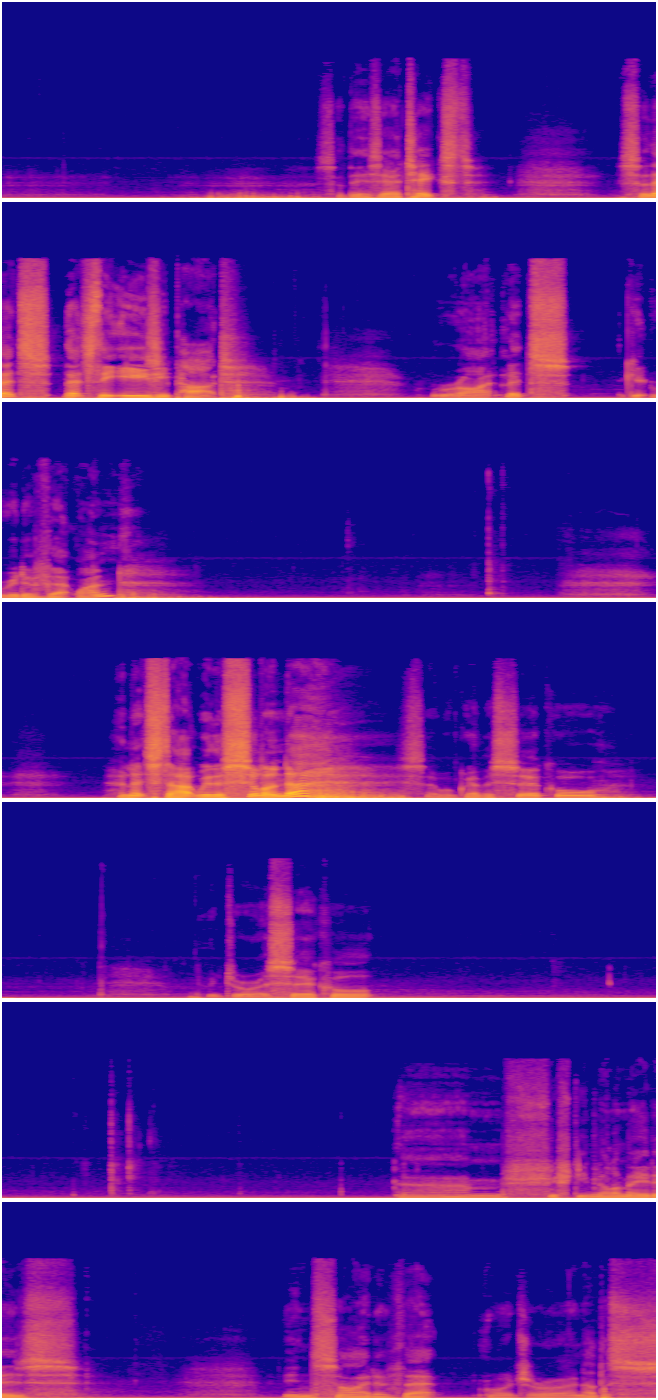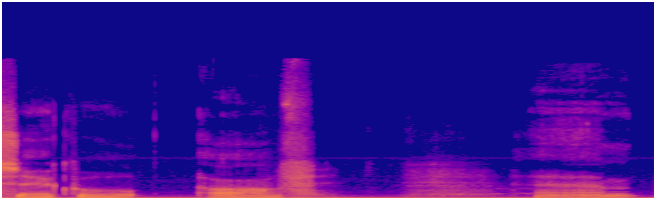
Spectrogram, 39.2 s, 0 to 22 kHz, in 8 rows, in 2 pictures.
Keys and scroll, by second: 25.3 space, 28.7 5, 29.9 Return.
